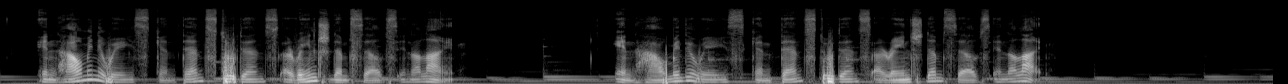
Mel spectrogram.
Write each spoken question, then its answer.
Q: In how many ways can 10 students arrange themselves in a line?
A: 3,628,800, you are correct.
